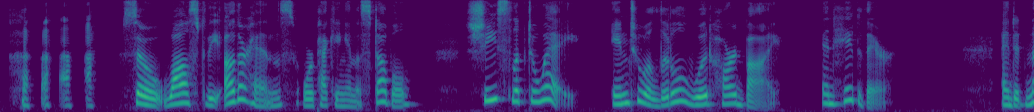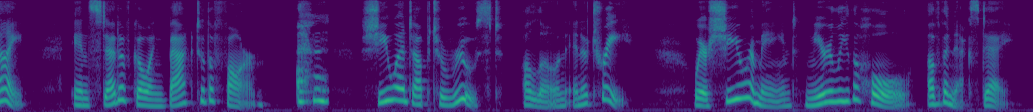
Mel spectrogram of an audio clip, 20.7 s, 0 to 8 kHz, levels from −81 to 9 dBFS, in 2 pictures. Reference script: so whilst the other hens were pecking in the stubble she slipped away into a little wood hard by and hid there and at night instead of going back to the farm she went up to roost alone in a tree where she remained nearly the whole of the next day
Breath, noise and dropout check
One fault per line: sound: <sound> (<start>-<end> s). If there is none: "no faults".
sound: laugh (0.1-1.0 s)
sound: laugh (13.3-13.6 s)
